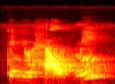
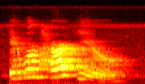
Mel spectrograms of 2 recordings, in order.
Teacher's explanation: Rising intonation can be used for general questions or for encouraging.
